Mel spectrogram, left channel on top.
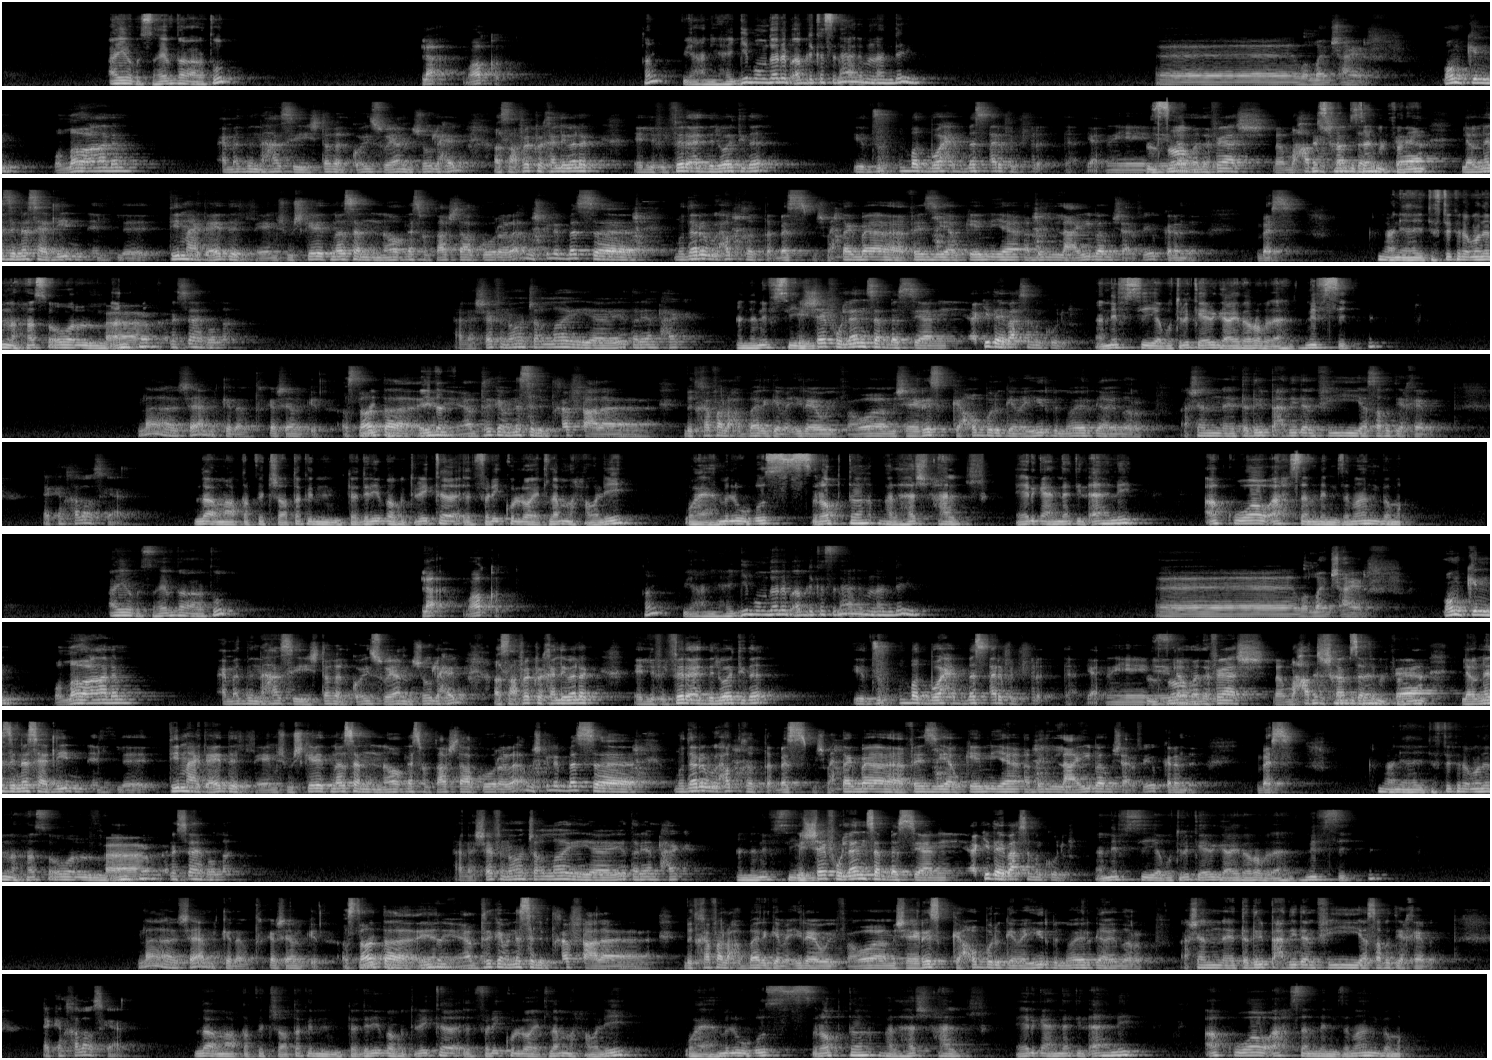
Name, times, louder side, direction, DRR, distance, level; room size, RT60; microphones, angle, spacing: voice 1, 1.1-2.3 6.4-9.2 26.3-26.9 28.0-29.1 43.5-46.2 52.0-52.8 55.6-58.4 63.1-64.1 76.3-80.7 81.2-84.2 84.5-85.8 86.4-88.4, left 4 dB, 50° left, 0.7 m, -23 dB
voice 2, 4.2-5.0 11.5-14.0 14.4-15.0 15.4-16.2 17.0-22.5 23.4-42.0 42.3-43.0 45.7-46.9 49.2-51.5 52.5-55.3 60.9-73.8 74.1-74.5 74.8-75.6, right 2 dB, 30° right, 1.3 m, -24 dB
sound 1, 35.1-35.3 36.1-36.3 37.1-37.3 38.1-38.3 39.1-39.3 40.1-40.3 41.1-41.2, left 1 dB, 10° left, 1.8 m, -36 dB
16.0 x 11.0 x 6.9 m
head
